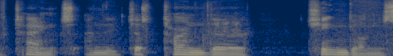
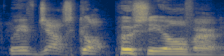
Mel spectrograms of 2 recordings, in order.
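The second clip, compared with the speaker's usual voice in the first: louder, higher radio call; louder repeat; 6 semitones higher, 12 dB louder than usual. Retold or imitated. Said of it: "I said".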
